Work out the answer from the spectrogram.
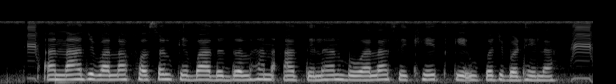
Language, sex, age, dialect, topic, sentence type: Bhojpuri, female, 25-30, Southern / Standard, agriculture, statement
